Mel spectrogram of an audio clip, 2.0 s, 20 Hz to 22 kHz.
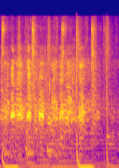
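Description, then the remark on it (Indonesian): A crowded flock of laying ducks in a pen, a pen holding about 500 ducks, quacks constantly, harsh overlapping calls piling on top of each other, loud and busy with no pauses and no voices. “setiap hari, satu kandang berisi sekitar 500 ekor bebek petelur bisa menghasilkan 350 butir telur.”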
